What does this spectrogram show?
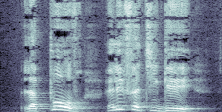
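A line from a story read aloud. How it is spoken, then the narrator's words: Queen's exclamation. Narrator (French): s'exclama la reine rouge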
